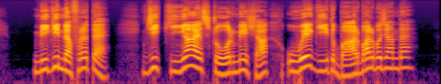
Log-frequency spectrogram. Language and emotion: Dogri, disgusted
